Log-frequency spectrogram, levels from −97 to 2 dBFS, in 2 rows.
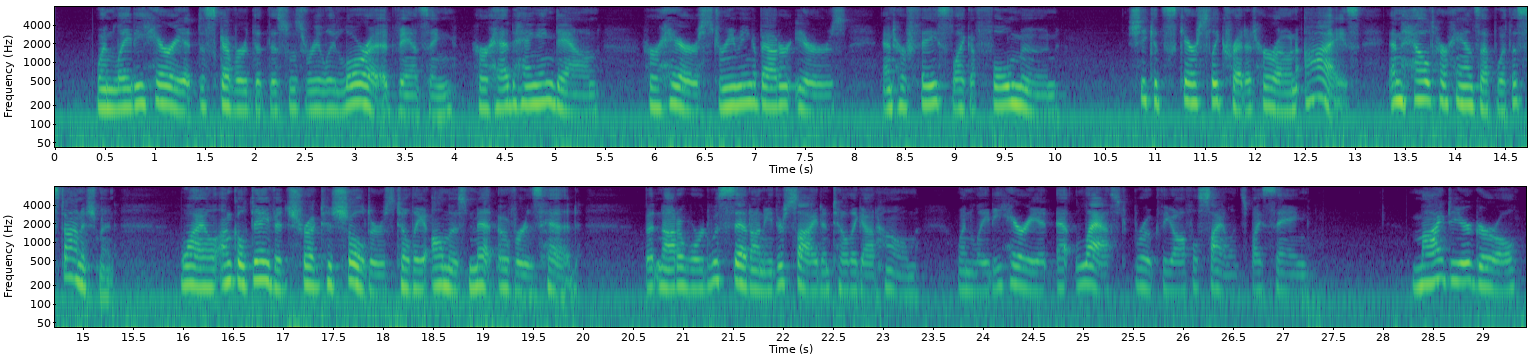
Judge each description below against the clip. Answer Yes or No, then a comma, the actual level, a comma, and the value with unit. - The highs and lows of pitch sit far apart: No, average, 4.2 semitones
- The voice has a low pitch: No, medium, 180 Hz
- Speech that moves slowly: No, average, 165 wpm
